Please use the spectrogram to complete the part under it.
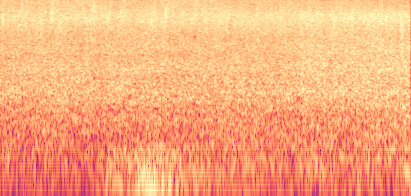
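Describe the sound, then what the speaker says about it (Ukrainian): Heavy downpour in a violent thunderstorm with squally wind in Rivne, western Ukraine: a steady, loud, dense roar of rain across the whole stretch, with a slight swell around the middle and no voices. "Прямо злива"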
